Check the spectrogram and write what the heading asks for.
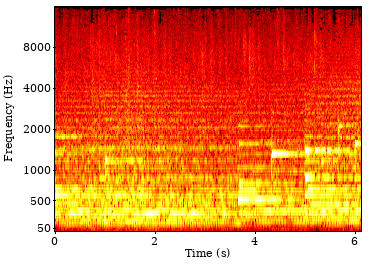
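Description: Slow, gentle background music of held chords, changing note about once a second or so, with a soft rain-like hiss beneath it.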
